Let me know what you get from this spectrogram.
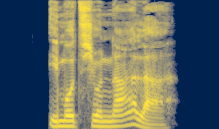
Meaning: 1. comparative degree of emotional 2. inflection of emotional: strong/mixed nominative masculine singular 3. inflection of emotional: strong genitive/dative feminine singular
- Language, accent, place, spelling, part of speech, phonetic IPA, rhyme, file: German, Germany, Berlin, emotionaler, adjective, [ˌemot͡si̯oˈnaːlɐ], -aːlɐ, De-emotionaler.ogg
